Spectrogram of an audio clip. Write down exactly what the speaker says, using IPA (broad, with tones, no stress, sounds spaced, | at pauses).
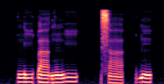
n iː˨ ɓ aː˨ ɡ ũ˨ ŋ iː˦ | s aː˨ | ɓ ĩ˦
